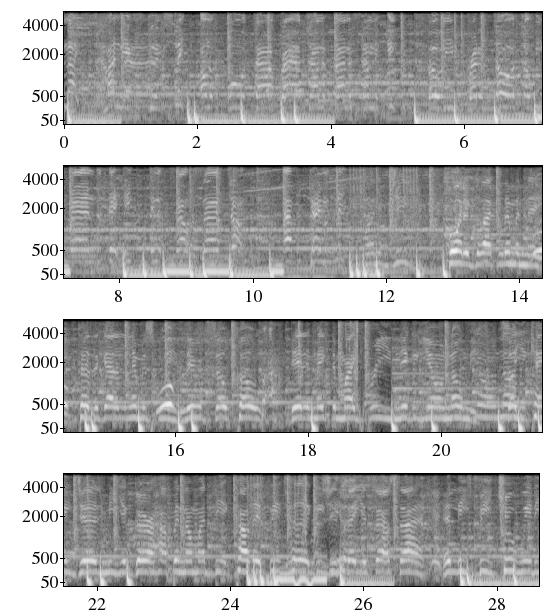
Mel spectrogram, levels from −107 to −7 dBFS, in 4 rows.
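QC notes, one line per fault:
No technical faults can be heard anywhere in the signal.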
